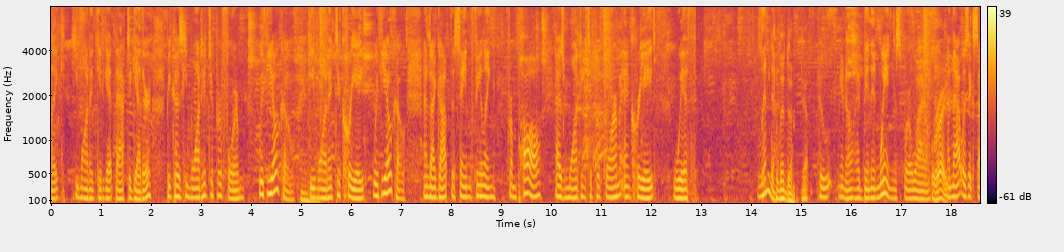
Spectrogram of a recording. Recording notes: Recorded in Palm Desert at Skip Paige’s Little Bar – the Center of the Coachella Valley Universe.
